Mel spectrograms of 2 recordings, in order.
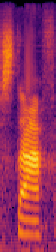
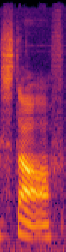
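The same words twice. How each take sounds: First: Staff with a short "a" as in cat; short A in staff, not "ah"; short vowel. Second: Staff with a long "ah" vowel; long southern A in staff. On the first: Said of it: "instead of staff". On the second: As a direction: say staff as "stahff". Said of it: "start using long vowels". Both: Shown as a demonstration.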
